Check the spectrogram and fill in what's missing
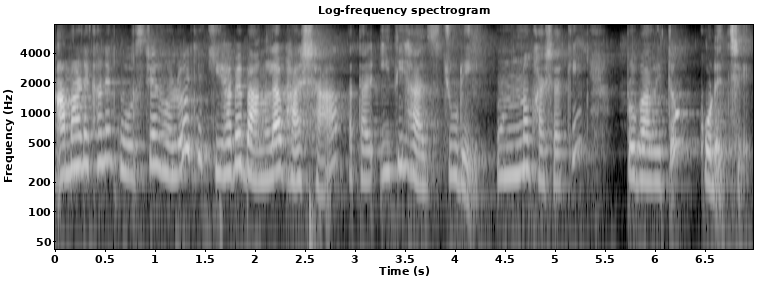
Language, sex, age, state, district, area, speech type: Bengali, female, 18-30, West Bengal, Malda, rural, spontaneous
